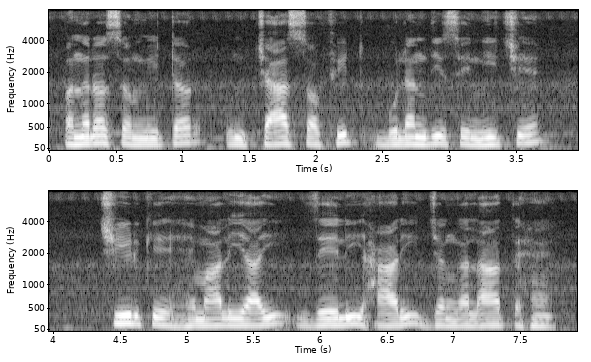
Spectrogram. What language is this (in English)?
Urdu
